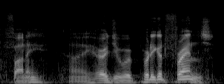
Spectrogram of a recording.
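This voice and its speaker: An actor playing a brisk, insistent Manhattan homicide detective in a 1950 radio crime drama, with a clipped, businesslike manner. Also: male voice, sits low, animated, fairly bright tone. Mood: probing, firm. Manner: clipped, businesslike, pressing questions.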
